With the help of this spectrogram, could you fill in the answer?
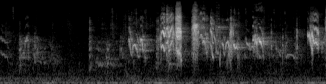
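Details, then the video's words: Budgie chirping: bright high chattering and warbled squeaks, building from soft twitters to a denser burst of loud notes, with brief pauses. "Beautiful Parrot Talking Beautiful Budgie Beautiful birds Chirping Sounds"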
